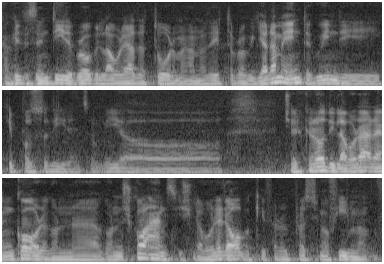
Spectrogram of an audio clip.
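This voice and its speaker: This man has a fairly low pitch and a dark, mellow tone, with fairly even intonation. He talks at a fairly quick pace over light background noise. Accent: Neapolitan. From Naples area, Italy. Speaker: actor and comedian. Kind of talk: interview answer. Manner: joking, playful. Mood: playful, joking. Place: home room.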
